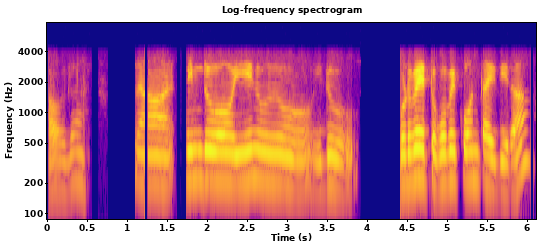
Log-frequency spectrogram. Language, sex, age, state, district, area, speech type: Kannada, female, 30-45, Karnataka, Chikkaballapur, urban, conversation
